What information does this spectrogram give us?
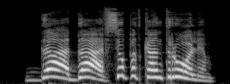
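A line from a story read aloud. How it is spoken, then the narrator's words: Nearly shouted. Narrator (Russian): Почти выкрикнула Инга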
